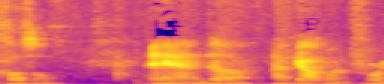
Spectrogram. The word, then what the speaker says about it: ghazal: It's actually pronounced ghazal.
